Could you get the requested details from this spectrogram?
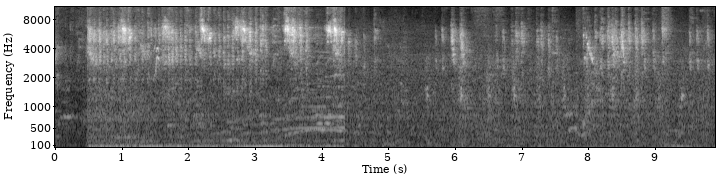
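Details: Male house sparrow chirping: a run of sharp, high chirps in the first four seconds, with a low rumble beneath, then softer, scattered chirps.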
